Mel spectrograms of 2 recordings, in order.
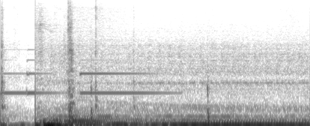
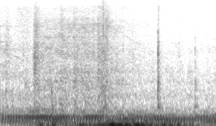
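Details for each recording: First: Car warming up after it started once the fuel pump was touched, suspected intermittent fuel pump: a few clicks, then smooth low idle hum holding steady without stumbles or misses; runs fine, pump replacement deferred. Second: Car no-start: after fuel pump was heard working, engine briefly catches with a swelling low rumble then sags and dies within two seconds; mechanic suspects the fuel pump, unconfirmed.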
